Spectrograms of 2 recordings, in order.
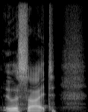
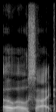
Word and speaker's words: oocyte: which is called an oocyte. And that pronunciation is funny, but it looks like oocyte, and some people will actually pronounce it oocyte.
